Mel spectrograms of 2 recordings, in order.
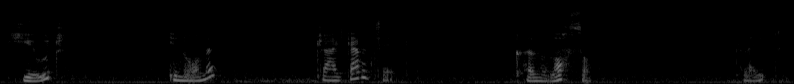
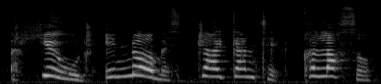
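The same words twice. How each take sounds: First: Softer, each word rising gently; soft wondering list. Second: Loud, high, each word falling heavily; big booming words. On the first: Storyteller to child, softly wondering at the plate. Same words repeated softly. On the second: Storyteller to child, booming each size word. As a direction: boom out every big word. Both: A narrator's reading.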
